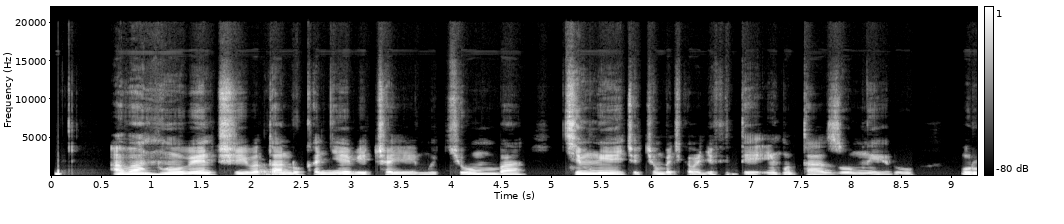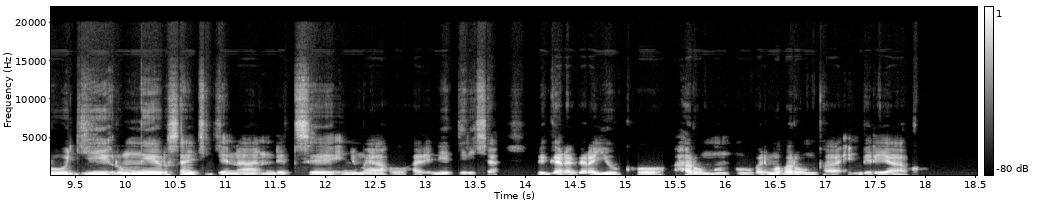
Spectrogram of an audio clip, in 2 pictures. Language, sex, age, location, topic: Kinyarwanda, male, 25-35, Huye, health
